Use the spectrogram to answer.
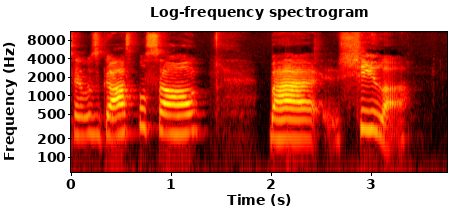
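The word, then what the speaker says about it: Selah: was gospel song by Sheila s e lah I think is the way it's pronounced and the song was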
